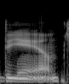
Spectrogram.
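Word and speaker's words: Diane: Yeah, that's how she spells it, Deanne Arbus, but they pronounce it Deanne.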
